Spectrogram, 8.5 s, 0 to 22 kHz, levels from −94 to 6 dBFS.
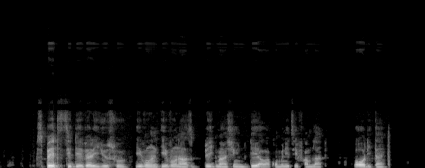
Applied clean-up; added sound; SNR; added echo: none; none; none; none.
